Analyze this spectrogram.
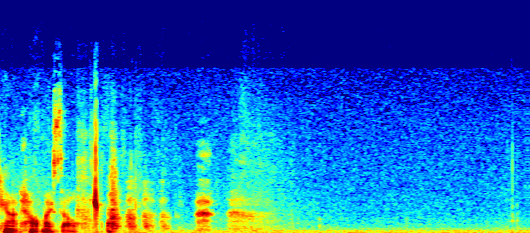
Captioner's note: laughing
